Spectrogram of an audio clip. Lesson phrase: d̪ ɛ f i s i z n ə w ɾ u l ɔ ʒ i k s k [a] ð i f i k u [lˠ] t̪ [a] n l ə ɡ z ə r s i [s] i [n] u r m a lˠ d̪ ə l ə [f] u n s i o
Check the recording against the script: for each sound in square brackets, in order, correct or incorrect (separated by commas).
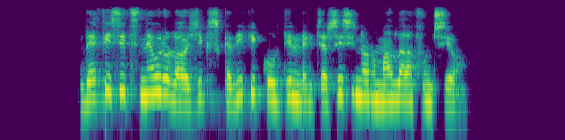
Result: incorrect, correct, incorrect, correct, correct, correct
